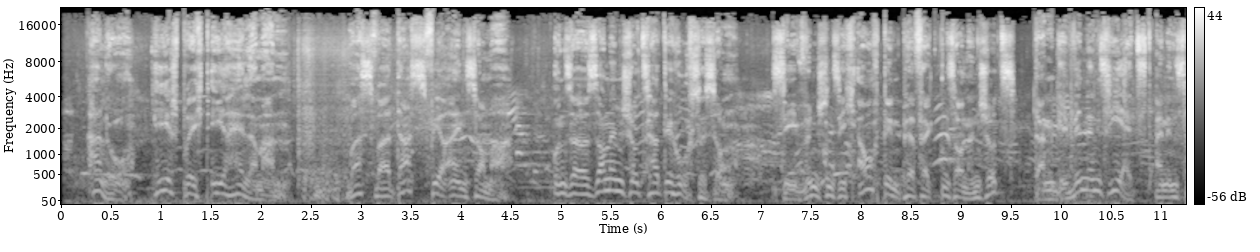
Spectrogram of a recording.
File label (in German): Radiospot Sonnenschutzcheck; Hella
